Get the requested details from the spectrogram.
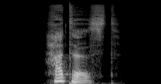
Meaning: second-person singular preterite of haben
- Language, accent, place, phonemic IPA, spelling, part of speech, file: German, Germany, Berlin, /ˈhatəst/, hattest, verb, De-hattest.ogg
